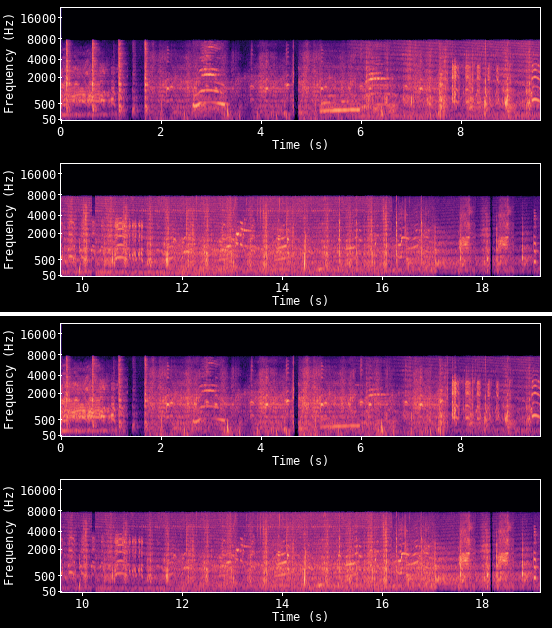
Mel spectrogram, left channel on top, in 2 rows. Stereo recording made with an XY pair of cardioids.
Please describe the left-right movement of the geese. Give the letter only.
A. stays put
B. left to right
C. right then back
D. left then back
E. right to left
D.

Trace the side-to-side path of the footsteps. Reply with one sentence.
You can hear the footsteps move to the right.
